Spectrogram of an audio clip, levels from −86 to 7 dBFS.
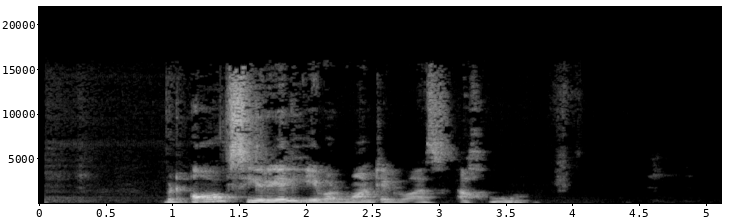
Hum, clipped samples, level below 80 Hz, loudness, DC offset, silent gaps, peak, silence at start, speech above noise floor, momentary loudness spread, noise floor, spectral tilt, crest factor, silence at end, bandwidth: none; under 0.1%; -58 dBFS; -16 LUFS; under 0.1%; none; 0 dBFS; 0.95 s; 58 dB; 17 LU; -75 dBFS; -3.5 dB/octave; 20 dB; 1.5 s; 16 kHz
